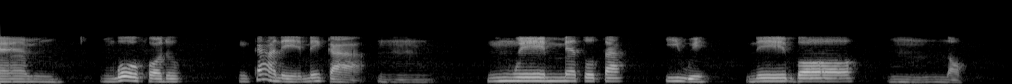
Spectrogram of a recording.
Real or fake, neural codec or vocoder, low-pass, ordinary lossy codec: fake; vocoder, 22.05 kHz, 80 mel bands, WaveNeXt; 3.6 kHz; none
